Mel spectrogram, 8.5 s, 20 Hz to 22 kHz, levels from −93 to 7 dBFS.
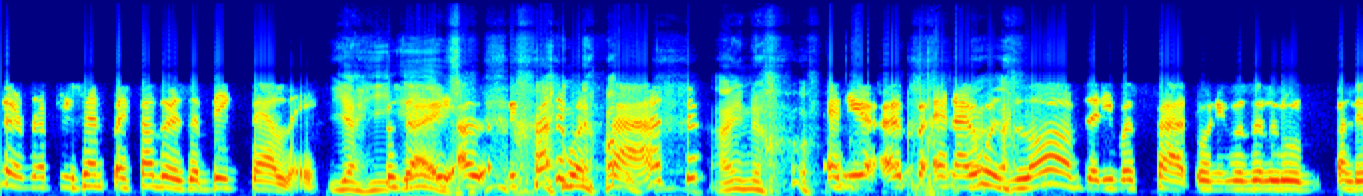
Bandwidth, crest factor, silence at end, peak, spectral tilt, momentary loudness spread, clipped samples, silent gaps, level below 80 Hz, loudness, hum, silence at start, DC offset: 10.5 kHz; 14 dB; 0 s; 0 dBFS; -6.5 dB/octave; 6 LU; under 0.1%; none; -56 dBFS; -14 LUFS; none; 0 s; under 0.1%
